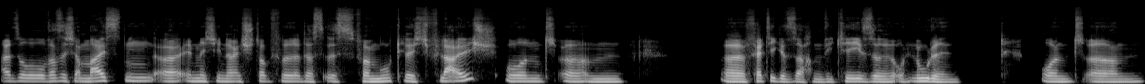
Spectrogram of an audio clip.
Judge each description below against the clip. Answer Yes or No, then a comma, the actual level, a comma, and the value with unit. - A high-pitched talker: No, low, 135 Hz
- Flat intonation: Yes, narrow, 2.0 semitones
